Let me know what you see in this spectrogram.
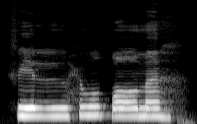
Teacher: Huruf th huruf tebal kita baca dengan mengangkat pangkal lidah. Lalu ta marbutah waqof diganti menjadi ha sukun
